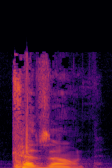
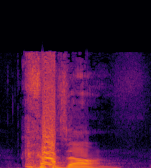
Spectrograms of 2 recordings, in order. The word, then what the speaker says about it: Chazown: and i'm going to kind of show you how to pronounce it it's called Chazown all right you got to act like you're about ready to hawk a loogie all right Chazown can you say it one two three on the count of three one two three Chazown.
